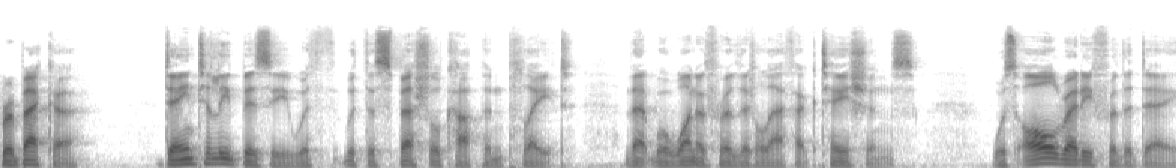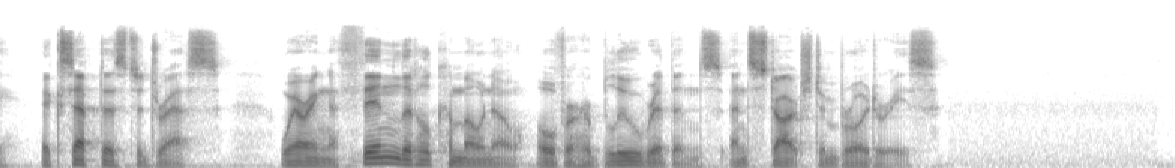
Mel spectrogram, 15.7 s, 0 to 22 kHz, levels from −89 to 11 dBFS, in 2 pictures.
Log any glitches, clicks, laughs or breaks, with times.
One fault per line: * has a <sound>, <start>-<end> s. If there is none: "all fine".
all fine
